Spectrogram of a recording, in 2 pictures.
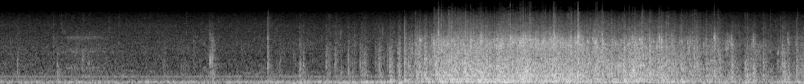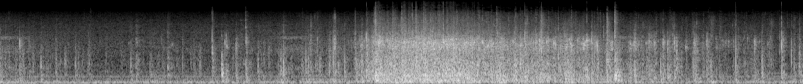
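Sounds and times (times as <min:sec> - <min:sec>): rain on a metal roof: 0:01.6 - 0:16.0
thunder: 0:03.2 - 0:08.8, 0:10.2 - 0:16.0.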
